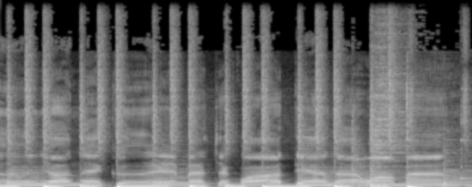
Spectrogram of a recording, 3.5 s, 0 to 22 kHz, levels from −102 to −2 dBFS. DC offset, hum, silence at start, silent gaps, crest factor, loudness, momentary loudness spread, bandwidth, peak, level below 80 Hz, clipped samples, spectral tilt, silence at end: under 0.1%; none; 0 s; none; 16 dB; -17 LUFS; 3 LU; over 20 kHz; 0 dBFS; -20 dBFS; under 0.1%; -5 dB/octave; 0 s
